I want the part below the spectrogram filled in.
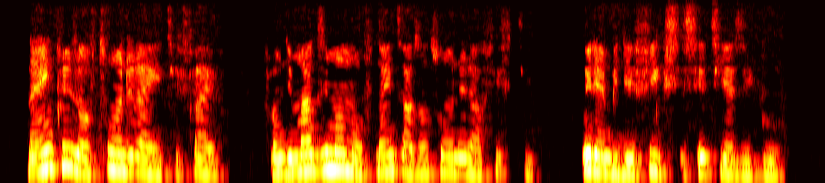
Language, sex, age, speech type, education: Nigerian Pidgin, female, 15-29, spontaneous, tertiary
